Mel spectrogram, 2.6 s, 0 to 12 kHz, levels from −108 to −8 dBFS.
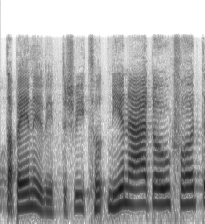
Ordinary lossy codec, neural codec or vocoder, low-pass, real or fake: none; codec, 16 kHz, 0.5 kbps, X-Codec, HuBERT features, trained on LibriSpeech; 7.2 kHz; fake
